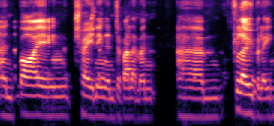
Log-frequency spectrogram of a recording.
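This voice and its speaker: The speaker has a British accent. The pace is fairly slow. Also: woman. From United Kingdom. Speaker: facilitation trainer. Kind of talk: interview podcast.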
